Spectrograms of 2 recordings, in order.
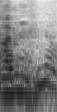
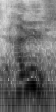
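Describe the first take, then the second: First: The name ends on the vowel, no s sound. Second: The name ends with an audible s sound. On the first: This is how it is said outside the south. "À Nîmes, on ne dit pas Ramu" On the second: This is how it is said in the south. "On dira Ramus"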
